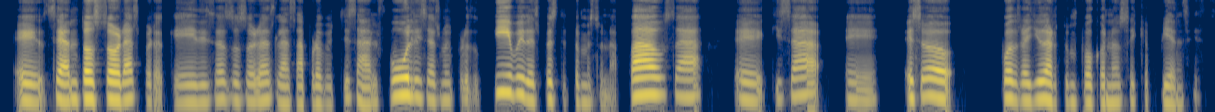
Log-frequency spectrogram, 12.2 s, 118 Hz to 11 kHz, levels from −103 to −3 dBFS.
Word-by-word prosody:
eh, 190 Hz, -1 st, -1 dB
sean 200 Hz, -1 st, +2 dB
2 210 Hz, 0 st, +5 dB
horas, 205 Hz, +1 st, +5 dB
pero 185 Hz, -, -12 dB
que 180 Hz, 0 st, -7 dB
de 180 Hz, -, -8 dB
esas 200 Hz, +2 st, -9 dB
2 195 Hz, 0 st, -11 dB
horas 195 Hz, +2 st, -5 dB
las 170 Hz, 0 st, -8 dB
aproveches 170 Hz, +4 st, -10 dB
al 165 Hz, 0 st, -6 dB
full 235 Hz, +2 st, +6 dB
y 220 Hz, -, -5 dB
seas 195 Hz, -2 st, -9 dB
muy 195 Hz, 0 st, -11 dB
productivo, 265 Hz, +5 st, 0 dB
y -, -, +3 dB
después 200 Hz, 0 st, -4 dB
te 175 Hz, -, -31 dB
tomes 180 Hz, 0 st, -15 dB
una -, -, -20 dB
pausa, 235 Hz, -1 st, +5 dB, 0.3 s
eh, 200 Hz, -3 st, -5 dB
quizá, 220 Hz, -, -3 dB, 0.2 s
eh, 100 Hz, -1 st, -11 dB, 0.3 s
eso 220 Hz, 0 st, +2 dB, 0.5 s
podría 200 Hz, -3 st, 0 dB
ayudarte 195 Hz, -1 st, 0 dB
un 180 Hz, -, -10 dB
poco, 180 Hz, 0 st, -7 dB
no 180 Hz, 0 st, -7 dB
sé, 185 Hz, 0 st, -16 dB
qué 190 Hz, -, -21 dB
pienses. 175 Hz, +5 st, -10 dB
195 Hz, 180 wpm, -23 LUFS, 180-215 Hz, 0.5 s, full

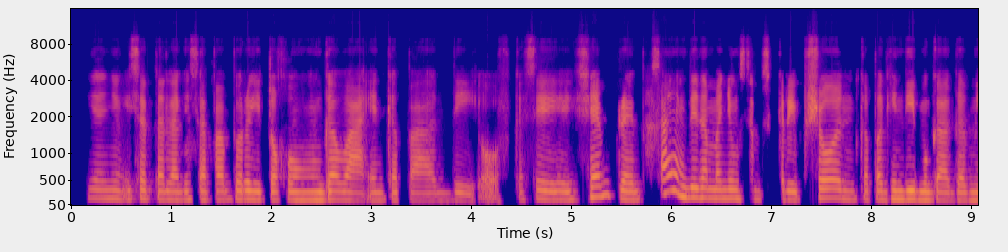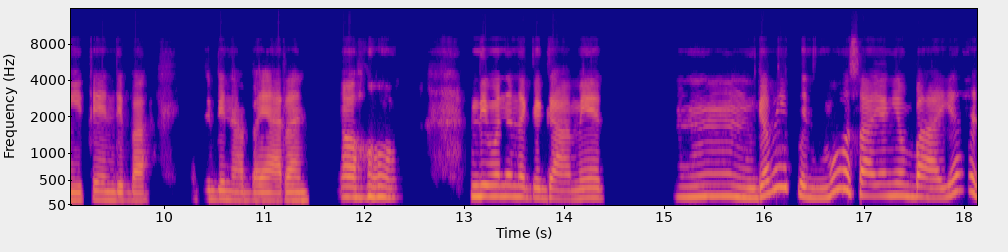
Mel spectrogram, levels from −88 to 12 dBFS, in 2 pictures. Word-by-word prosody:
'yan 165 Hz, -1 st, -4 dB
'yung 150 Hz, -, -6 dB
isa 160 Hz, +1 st, -1 dB
talaga 145 Hz, -2 st, 0 dB
sa 145 Hz, -1 st, -1 dB
paborito 145 Hz, 0 st, 0 dB
kong 140 Hz, 0 st, 0 dB
gawain 135 Hz, -2 st, +1 dB
kapag 130 Hz, -1 st, -5 dB
day 130 Hz, -2 st, -6 dB
off, -, -, -6 dB
kasi 145 Hz, 0 st, -1 dB
siyempre 185 Hz, -3 st, +1 dB, 0.2 s
sayang 255 Hz, -5 st, +2 dB
din 175 Hz, -1 st, +3 dB
naman 165 Hz, -1 st, +1 dB
'yung 160 Hz, -, -1 dB
subscription 155 Hz, +1 st, +1 dB
kapag 150 Hz, 0 st, -3 dB
hindi 155 Hz, 0 st, +4 dB
mo 145 Hz, 0 st, +2 dB
gagamitin 135 Hz, +1 st, 0 dB
di 135 Hz, -, +1 dB
ba? 130 Hz, -1 st, -1 dB, 0.4 s
Kasi 150 Hz, 0 st, -27 dB
binabayaran 135 Hz, -2 st, +1 dB, 0.4 s
oo. 185 Hz, -1 st, +2 dB, 0.7 s
Hindi 200 Hz, 0 st, +4 dB
mo 205 Hz, -, +3 dB
na 200 Hz, 0 st, 0 dB
nagagamit? 170 Hz, -2 st, +1 dB, 0.7 s
Hmm, 195 Hz, -1 st, -1 dB
gamitin 235 Hz, -, +1 dB
mo 300 Hz, -, +1 dB
sayang 215 Hz, -2 st, 0 dB
'yung 215 Hz, -2 st, 0 dB
bayad. 190 Hz, -, 0 dB
155 Hz, 120 wpm, -23 LUFS, 140-185 Hz, 0.7 s, hindi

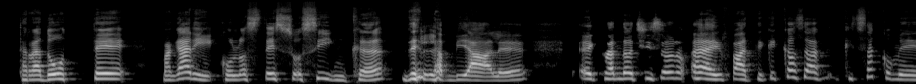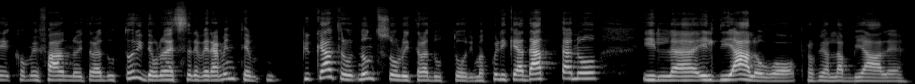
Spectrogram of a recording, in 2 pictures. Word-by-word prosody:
tradotte 250 Hz, +4 st, +3 dB, 0.3 s
magari 210 Hz, -2 st, +2 dB
con 215 Hz, 0 st, -4 dB
lo 225 Hz, -, -3 dB
stesso 240 Hz, +1 st, -2 dB
sync 230 Hz, -, -2 dB
del 230 Hz, 0 st, +3 dB
labiale, 200 Hz, 0 st, +1 dB, 0.4 s
e 260 Hz, -5 st, -1 dB
quando 260 Hz, +1 st, +1 dB
ci 260 Hz, +1 st, -5 dB
sono 285 Hz, +2 st, -3 dB
eh, 270 Hz, -4 st, +5 dB
infatti, 230 Hz, 0 st, -1 dB
che 270 Hz, +2 st, -12 dB
cosa 315 Hz, -4 st, -2 dB
c -, -, -25 dB
chissà 270 Hz, +9 st, -10 dB
come 225 Hz, -, -5 dB
come 205 Hz, -1 st, -8 dB
fanno 200 Hz, -2 st, +1 dB
i 185 Hz, -, -6 dB
traduttori, 200 Hz, -, -4 dB
devono 210 Hz, -1 st, 0 dB
essere 210 Hz, 0 st, 0 dB
veramente 210 Hz, +3 st, -1 dB
m 180 Hz, -, -15 dB, 0.4 s
più 255 Hz, -1 st, -7 dB
che 305 Hz, -, 0 dB
altro 330 Hz, -11 st, +3 dB
non 250 Hz, +3 st, 0 dB
solo 215 Hz, -6 st, -1 dB
i 190 Hz, -, 0 dB
traduttori, 185 Hz, -3 st, -5 dB
ma 175 Hz, 0 st, -6 dB
quelli 230 Hz, +1 st, -5 dB
che 230 Hz, -, -1 dB
adattano 265 Hz, +4 st, +3 dB, 0.4 s
il 200 Hz, -2 st, -1 dB, 0.3 s
il 205 Hz, 0 st, +3 dB
dialogo, 180 Hz, -7 st, +4 dB
proprio 175 Hz, -1 st, -7 dB
al 170 Hz, -, -7 dB
labiale. 165 Hz, -2 st, -4 dB
225 Hz, 145 wpm, -24 LUFS, 200-255 Hz, 0.4 s, eh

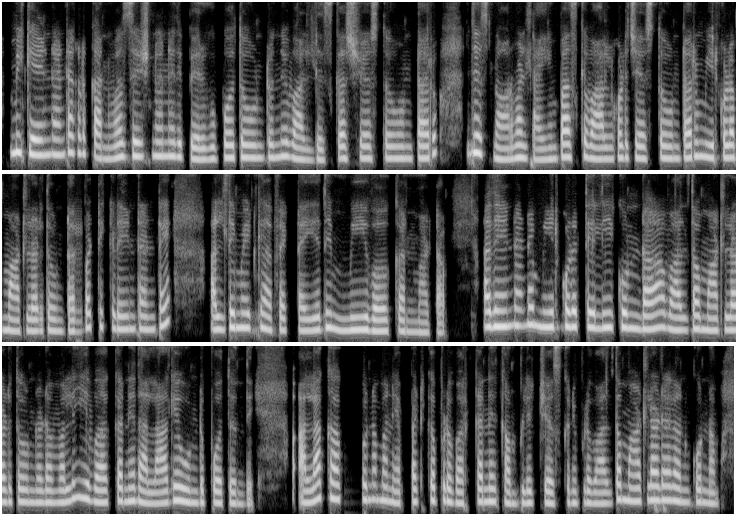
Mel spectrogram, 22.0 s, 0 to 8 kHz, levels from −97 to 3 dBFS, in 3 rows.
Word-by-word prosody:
మీకేంటంటే 280 Hz, -2 st, +3 dB
అక్కడ 300 Hz, -1 st, -2 dB
కన్వర్జేషన్ 240 Hz, +5 st, 0 dB
అనేది 250 Hz, -1 st, +1 dB
పెరిగిపోతూ 205 Hz, +4 st, 0 dB
ఉంటుంది. 230 Hz, +2 st, -2 dB
వాళ్ళు 190 Hz, -2 st, -1 dB
డిస్కస్ 210 Hz, +3 st, -2 dB
చేస్తూ 215 Hz, 0 st, -2 dB
ఉంటారు. 215 Hz, +5 st, 0 dB, 0.4 s
జస్ట్ 305 Hz, -1 st, +3 dB
నార్మల్ 210 Hz, +3 st, +1 dB
టైమ్ 190 Hz, +2 st, -2 dB
పాస్‌కి 235 Hz, +1 st, +2 dB
వాళ్ళు 200 Hz, 0 st, +1 dB
కూడా 225 Hz, 0 st, 0 dB
చేస్తూ 210 Hz, 0 st, -1 dB
ఉంటారు. 215 Hz, +3 st, +1 dB
మీరు 225 Hz, -1 st, 0 dB
కూడా 225 Hz, 0 st, +5 dB
మాట్లాడుతూ 205 Hz, +1 st, -1 dB
ఉంటారు. 195 Hz, -1 st, -3 dB
బట్ 260 Hz, -, -5 dB
ఇక్కడ 250 Hz, -, -4 dB
ఏంటంటే 235 Hz, +1 st, -3 dB
అంటే 230 Hz, +7 st, -1 dB, 0.5 s
అల్టిమేట్‌గా 255 Hz, +1 st, +1 dB
ఎఫెక్ట్ 215 Hz, -1 st, -5 dB
అయ్యేది 220 Hz, +5 st, +1 dB, 0.2 s
మీ 220 Hz, -, +3 dB, 0.2 s
వర్క్ 200 Hz, 0 st, +1 dB
అనమాట. 180 Hz, -2 st, -6 dB, 0.5 s
అదేంటంటే 285 Hz, +2 st, +4 dB
మీరు 270 Hz, -1 st, +2 dB
కూడా 275 Hz, 0 st, +5 dB
తెలియకుండా 255 Hz, -2 st, +3 dB, 0.2 s
వాళ్ళతో 220 Hz, +1 st, +2 dB
మాట్లాడుతూ 220 Hz, +1 st, 0 dB
ఉండడం 215 Hz, 0 st, -1 dB
వల్ల 225 Hz, +5 st, +1 dB
ఈ -, -, +4 dB
వర్కనేది 230 Hz, +2 st, +1 dB
అలాగే 200 Hz, +5 st, +1 dB
ఉండిపోతుంది. 200 Hz, -2 st, -2 dB, 0.5 s
అలా 235 Hz, +6 st, +4 dB
కాకుండా 260 Hz, 0 st, -1 dB
మనం 235 Hz, -3 st, -1 dB
ఎప్పటికప్పుడు 230 Hz, +1 st, -2 dB
వర్కనేది 225 Hz, +3 st, -1 dB
కంప్లీట్ 200 Hz, +1 st, -3 dB
చేసుకొని 200 Hz, +1 st, -2 dB
ఇప్పుడు 205 Hz, 0 st, -3 dB
వాళ్ళతో 195 Hz, +7 st, -1 dB
మాట్లాడాలనుకున్నాం, 230 Hz, -5 st, 0 dB
220 Hz, 145 wpm, -19 LUFS, 205-250 Hz, 0.5 s, కూడా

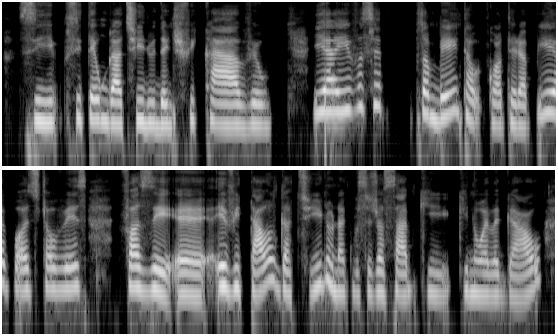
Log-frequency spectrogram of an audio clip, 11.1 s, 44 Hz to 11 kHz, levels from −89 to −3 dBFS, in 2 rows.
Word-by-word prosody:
se 195 Hz, -2 st, -1 dB
se 220 Hz, -, -5 dB
tem 215 Hz, +1 st, +2 dB
um 205 Hz, -1 st, 0 dB
gatilho 190 Hz, 0 st, +2 dB
identificável. 180 Hz, -1 st, +1 dB, 0.4 s
E 265 Hz, +2 st, +4 dB
aí 270 Hz, +1 st, +5 dB
você 325 Hz, +3 st, -4 dB, 0.4 s
também 245 Hz, +1 st, +3 dB
tá 230 Hz, -, -2 dB, 0.2 s
com -, -, -6 dB
a 175 Hz, -, -2 dB
terapia 185 Hz, +10 st, -1 dB
pode 195 Hz, -2 st, -2 dB
talvez 205 Hz, +1 st, -2 dB, 0.3 s
fazer, 200 Hz, -4 st, +3 dB
eh, 170 Hz, -2 st, +3 dB
evitar 195 Hz, -4 st, +3 dB
o 265 Hz, +4 st, 0 dB
gatilho, 205 Hz, +5 st, -3 dB
né, 180 Hz, -3 st, -2 dB
que -, -, -31 dB
você 175 Hz, +1 st, -10 dB
já 180 Hz, 0 st, -2 dB
sabe 170 Hz, +2 st, -2 dB
que 175 Hz, -1 st, -10 dB
que 190 Hz, -, -9 dB
não 175 Hz, -1 st, -2 dB
é -, -, -2 dB
legal 165 Hz, +2 st, -3 dB
190 Hz, 170 wpm, -23 LUFS, 175-215 Hz, 0.4 s, aí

